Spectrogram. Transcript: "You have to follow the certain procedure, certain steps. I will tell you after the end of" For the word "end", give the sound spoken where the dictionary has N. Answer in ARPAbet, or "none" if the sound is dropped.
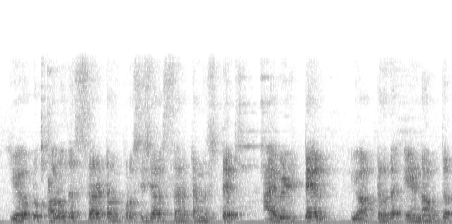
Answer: N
